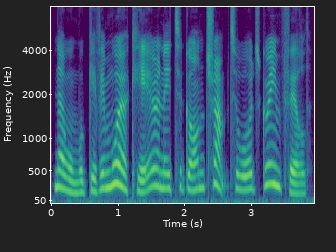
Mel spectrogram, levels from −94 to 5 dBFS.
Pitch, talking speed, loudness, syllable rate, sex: 220 Hz, 230 wpm, -18 LUFS, 5.0 syllables/s, female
